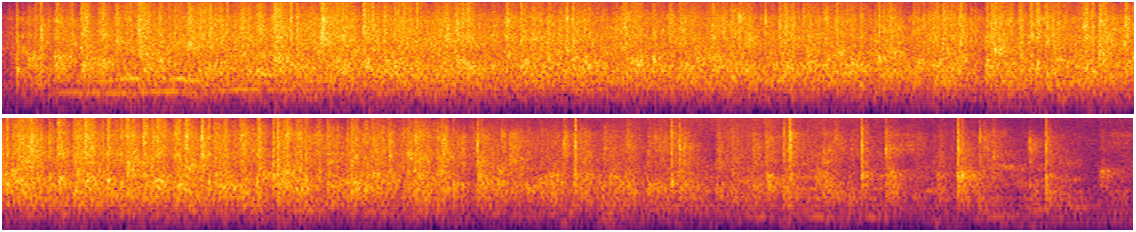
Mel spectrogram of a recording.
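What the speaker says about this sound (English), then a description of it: "Let's give him a round of applause" A crowd at a city council meeting breaks into loud, sustained applause, dense rapid clapping that fills the room for several seconds before slowly thinning out toward the end.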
